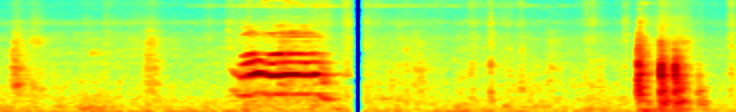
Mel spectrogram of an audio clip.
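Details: Domestic cat indoors calling its owner to give it fish from the fridge. One clear, drawn-out meow of nearly a second, steady and slightly falling, followed after a pause by brief scratchy rustling noises.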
